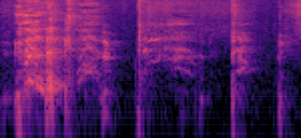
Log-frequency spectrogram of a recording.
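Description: Coughing from someone with a bad cough, fairly quiet and alone: a harsh, rasping fit at the start, then a few shorter, sharper coughs spaced apart.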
